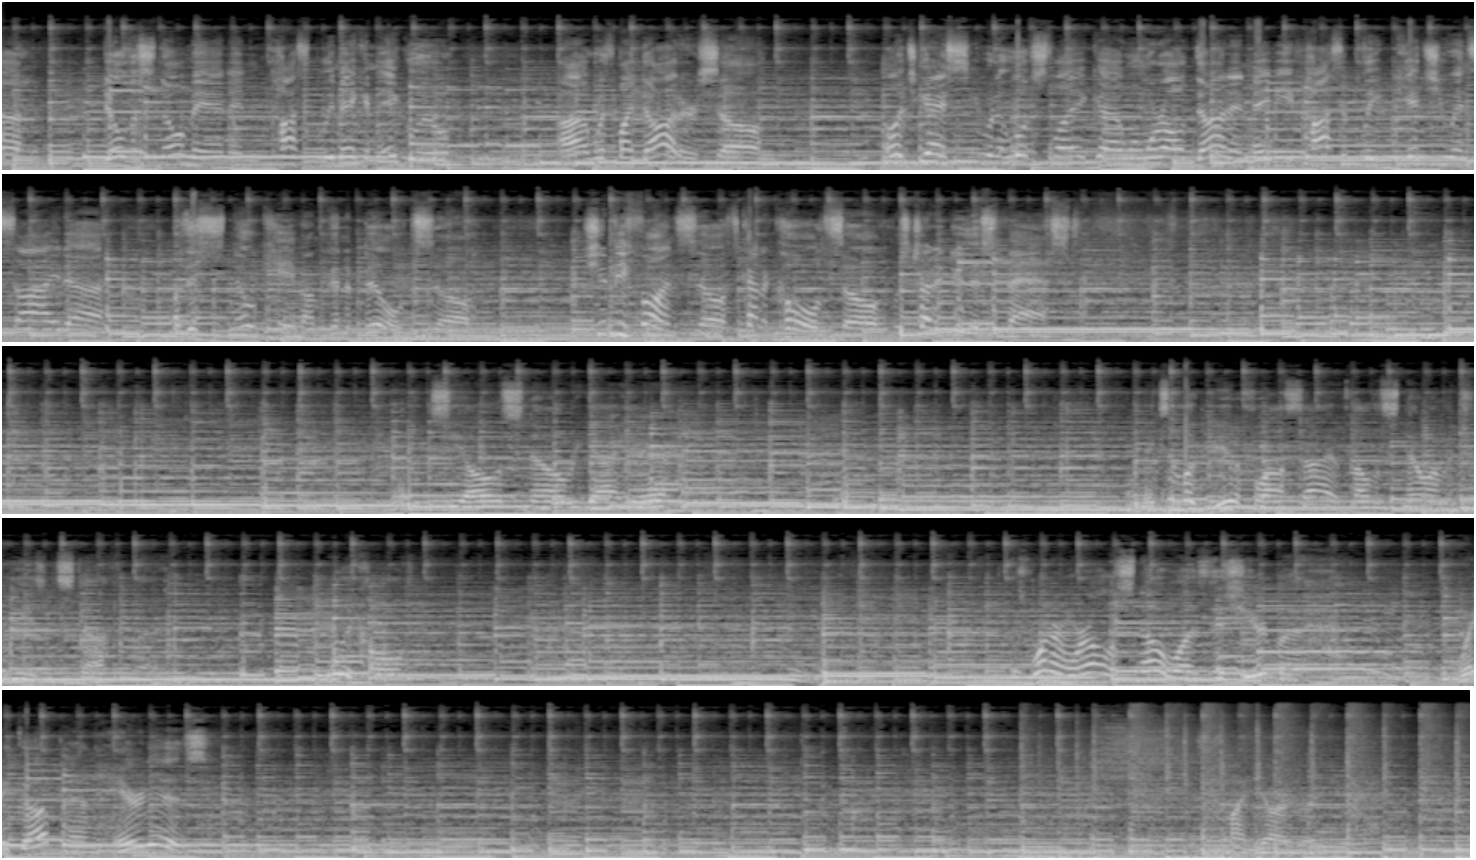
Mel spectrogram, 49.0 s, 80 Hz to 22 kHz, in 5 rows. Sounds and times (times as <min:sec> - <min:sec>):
Speech: 0:00.0 - 0:03.0, 0:03.7 - 0:05.1, 0:05.9 - 0:13.0, 0:13.7 - 0:17.1, 0:22.3 - 0:24.2, 0:27.2 - 0:30.2, 0:31.5 - 0:32.2, 0:36.2 - 0:38.5, 0:39.1 - 0:40.7, 0:47.2 - 0:48.3
Music: 0:00.0 - 0:49.0.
